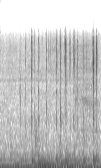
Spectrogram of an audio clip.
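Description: Rapid keystrokes clatter on a computer keyboard, a quick irregular burst of close, crisp taps.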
